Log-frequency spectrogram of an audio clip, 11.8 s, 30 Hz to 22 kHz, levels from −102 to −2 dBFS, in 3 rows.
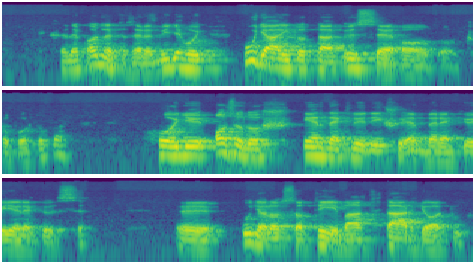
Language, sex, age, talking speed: Hungarian, male, 50-69, 110 wpm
